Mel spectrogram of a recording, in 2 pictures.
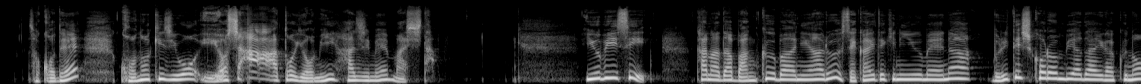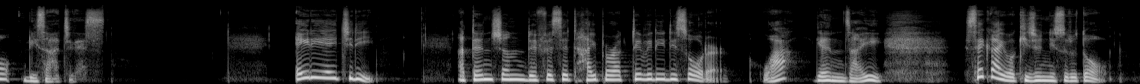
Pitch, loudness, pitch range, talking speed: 220 Hz, -16 LUFS, 190-245 Hz, 310 characters per minute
